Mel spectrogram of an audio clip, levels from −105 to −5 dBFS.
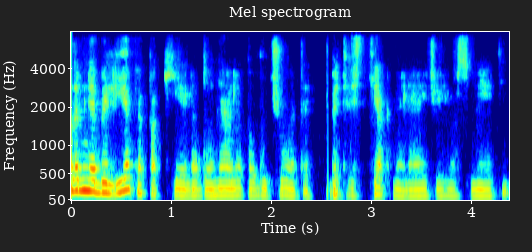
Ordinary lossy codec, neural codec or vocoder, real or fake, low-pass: AAC, 48 kbps; none; real; 7.2 kHz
